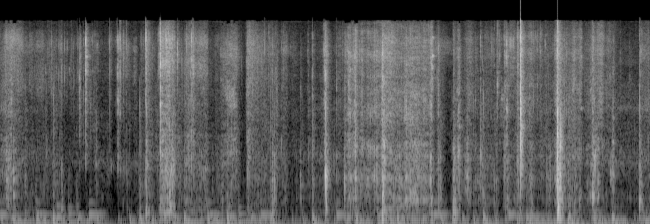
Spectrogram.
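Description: Cardboard parcel being handled and its flaps pulled open: rustling and scraping of the box with several sharp knocks, the loudest near the end. Low background music runs underneath.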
